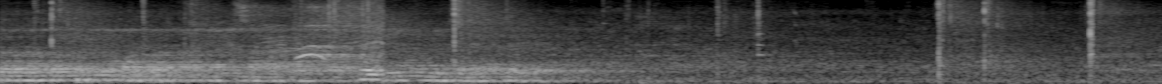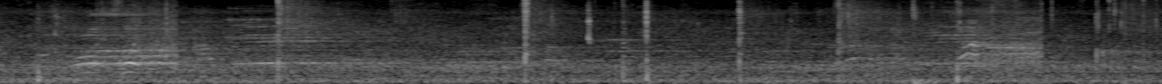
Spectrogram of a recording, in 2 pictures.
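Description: Badminton rallies in an indoor hall: sharp racket strikes on the shuttlecock every second or two, with short shoe squeaks on the court floor. Voices run loudly over the first few seconds.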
